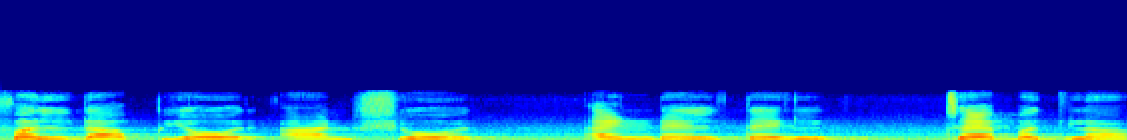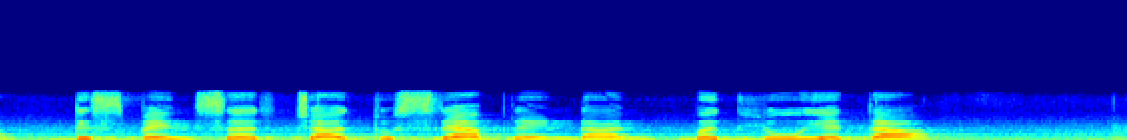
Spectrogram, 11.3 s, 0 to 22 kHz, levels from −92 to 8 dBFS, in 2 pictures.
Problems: constant background noise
